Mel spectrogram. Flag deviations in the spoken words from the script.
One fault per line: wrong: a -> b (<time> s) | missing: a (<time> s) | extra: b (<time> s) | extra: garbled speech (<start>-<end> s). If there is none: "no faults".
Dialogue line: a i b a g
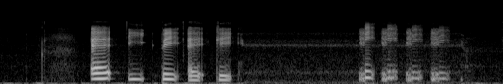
no faults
